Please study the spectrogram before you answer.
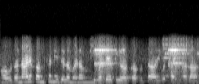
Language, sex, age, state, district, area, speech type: Kannada, female, 18-30, Karnataka, Chamarajanagar, rural, conversation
